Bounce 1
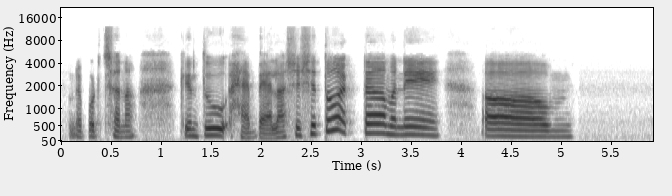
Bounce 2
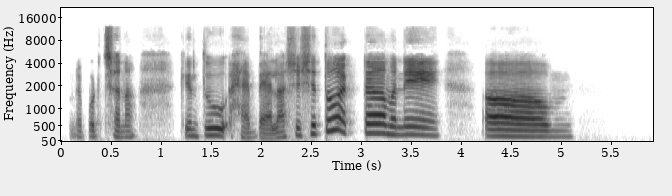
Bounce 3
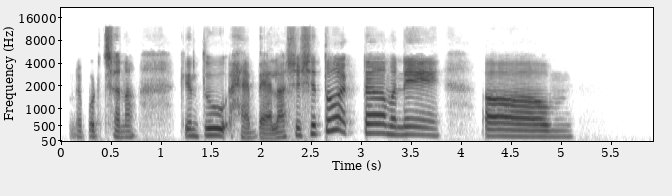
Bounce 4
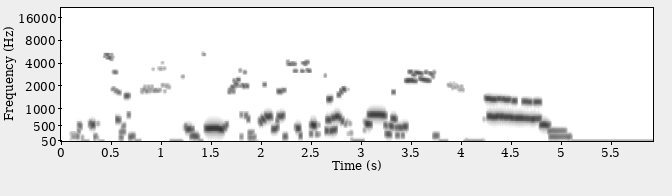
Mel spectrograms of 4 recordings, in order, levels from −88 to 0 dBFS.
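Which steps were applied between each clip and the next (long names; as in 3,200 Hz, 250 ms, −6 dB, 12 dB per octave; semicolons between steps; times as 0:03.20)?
high-shelf EQ 3,700 Hz +11.5 dB; multiband upward and downward expander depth 70%
downward compressor 4 to 1, threshold −17 dBFS, peak gain reduction 7 dB
hold until the input has moved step −42 dBFS; spectral peaks only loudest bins 2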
